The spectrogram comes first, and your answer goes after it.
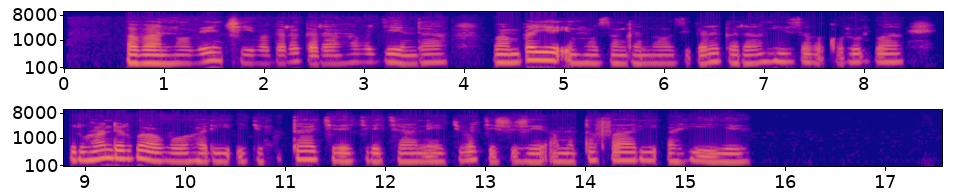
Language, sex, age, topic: Kinyarwanda, female, 18-24, government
